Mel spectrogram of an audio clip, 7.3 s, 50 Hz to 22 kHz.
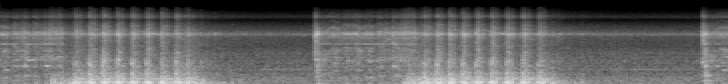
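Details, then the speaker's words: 2006 GMC Envoy Denali bought at auction, first start attempt with some wires unhooked: two bursts of steady cranking about 3.5 turns per second, never catches; crank no start, owner describes it misfiring then shutting off, camshaft suspected. "it's funny how it's cranking up it's misfiring and then it shuts off"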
